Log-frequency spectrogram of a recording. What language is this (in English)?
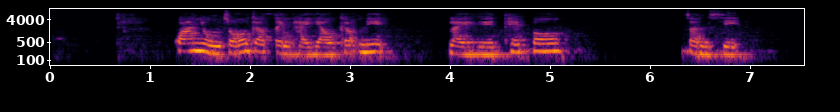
Cantonese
